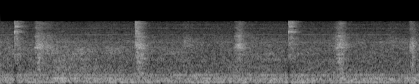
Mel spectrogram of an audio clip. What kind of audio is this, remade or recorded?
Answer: recorded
